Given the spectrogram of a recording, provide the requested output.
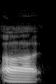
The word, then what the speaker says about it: Jarun: And the name I came up with was Yarun. Jarun. J is pronounced Y in back then.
